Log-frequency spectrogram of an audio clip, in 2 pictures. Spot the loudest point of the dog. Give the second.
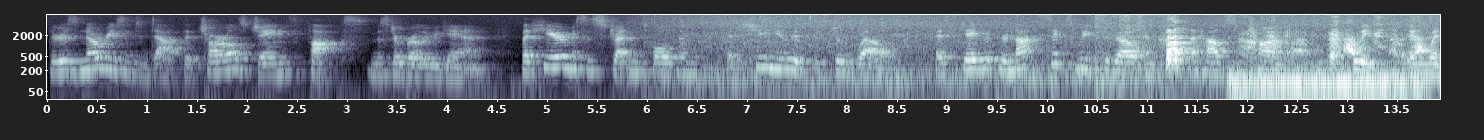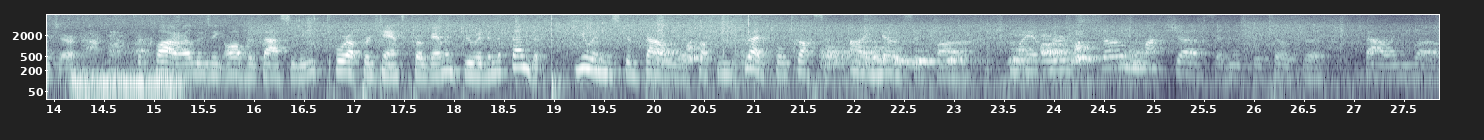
11 s.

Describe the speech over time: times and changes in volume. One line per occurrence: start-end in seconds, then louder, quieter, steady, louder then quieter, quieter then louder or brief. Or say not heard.
0.0-27.8 louder then quieter.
